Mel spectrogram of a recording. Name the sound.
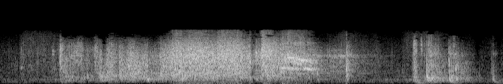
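gunshots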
